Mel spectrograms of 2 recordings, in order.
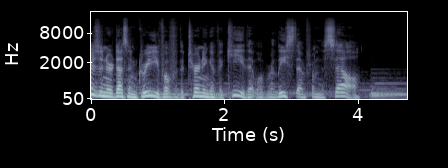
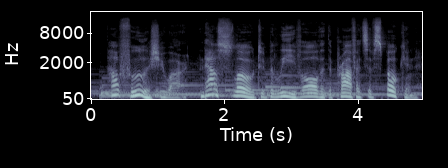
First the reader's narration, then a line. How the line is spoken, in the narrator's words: Jesus said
